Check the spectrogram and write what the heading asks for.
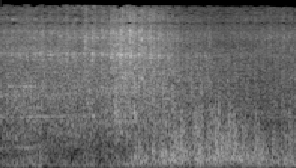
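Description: Street noise dominated by a motor vehicle running close by, growing louder about a second in.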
